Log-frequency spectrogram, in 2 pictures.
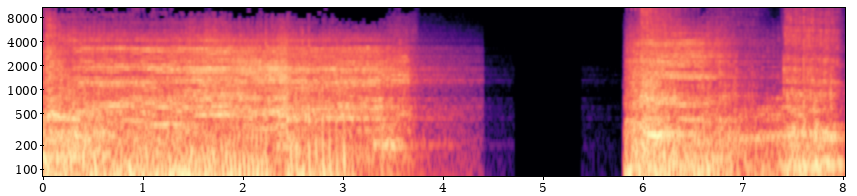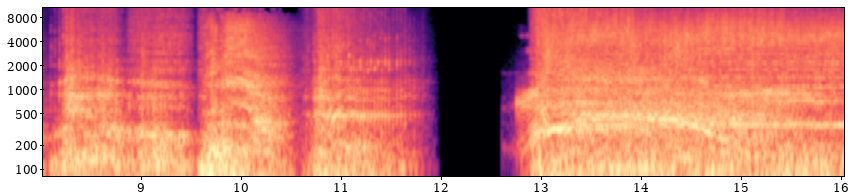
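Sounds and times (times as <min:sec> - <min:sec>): loud growling creature roars: 0:00.0 - 0:04.0, 0:05.8 - 0:11.9, 0:12.7 - 0:16.0.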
